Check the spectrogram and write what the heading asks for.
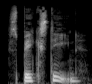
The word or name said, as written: spæksten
